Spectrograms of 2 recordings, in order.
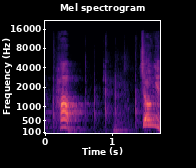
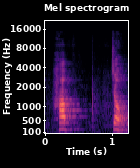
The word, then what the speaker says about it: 합정: 읽을 때는 합정이 돼요.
